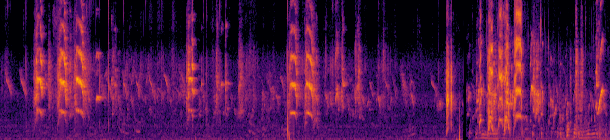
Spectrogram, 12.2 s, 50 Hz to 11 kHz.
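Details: Captive sun conure breeder pair ahead of the 2024/2025 breeding season; bursts of loud, harsh, rapidly repeated screeches and chattering notes, coming in clusters separated by brief pauses, with a sharp knock partway through.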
